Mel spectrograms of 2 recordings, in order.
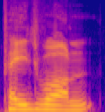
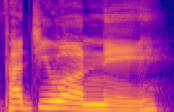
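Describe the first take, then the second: First: It is said in a plain English accent. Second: It is said in a put-on Italian accent. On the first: It refers to the first page of the menu. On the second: It sounds like an Italian dish name.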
